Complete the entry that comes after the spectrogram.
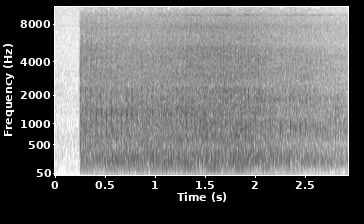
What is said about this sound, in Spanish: sobrevoló parte de la frontera en un helicóptero junto a los gobernadores de otros estados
